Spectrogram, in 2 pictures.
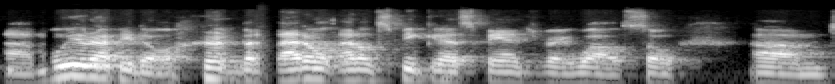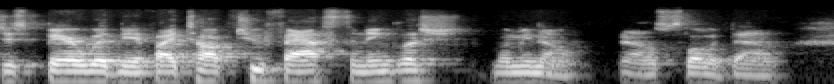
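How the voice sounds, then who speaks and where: A man speaks at a fairly quick pace in a medium-pitched voice with ordinary pitch variation. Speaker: psychic medium. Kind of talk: consultation with a client. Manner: fast.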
